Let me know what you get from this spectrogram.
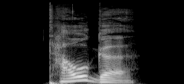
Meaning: inflection of taugen: 1. first-person singular present 2. first/third-person singular subjunctive I 3. singular imperative
- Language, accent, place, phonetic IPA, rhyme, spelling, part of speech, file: German, Germany, Berlin, [ˈtaʊ̯ɡə], -aʊ̯ɡə, tauge, verb, De-tauge.ogg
